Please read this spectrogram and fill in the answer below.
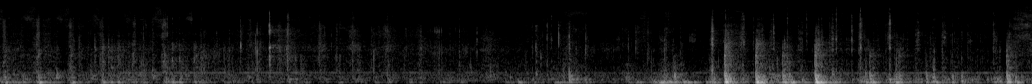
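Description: Rubber door gasket of a chest freezer being pressed by hand into the grooves around the lid: scattered soft taps and knocks, with a cluster of louder thumps about seven to eight seconds in.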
